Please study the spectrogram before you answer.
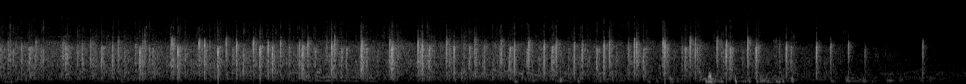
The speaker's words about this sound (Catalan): Ens acompanya doncs el doctor, endavant si us plau, gràcies per ser amb nosaltres i el rebem amb aquest aplaudiment.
